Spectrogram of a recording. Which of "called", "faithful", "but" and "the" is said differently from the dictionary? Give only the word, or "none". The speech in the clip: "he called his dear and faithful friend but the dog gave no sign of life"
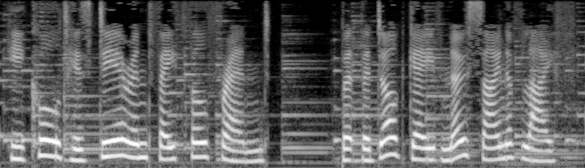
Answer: none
